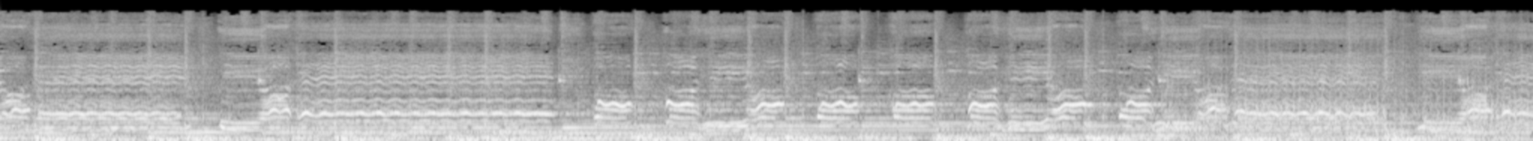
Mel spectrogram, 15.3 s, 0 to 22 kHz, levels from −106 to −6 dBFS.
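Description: From 11.6 s to the end, buffer tearing: write and read pointers have slipped and cross inside each 20 ms period, so roughly a tenth of every buffer holds audio from about 70 ms earlier. The hard joins produce a robotic 50 Hz rattle under the signal.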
